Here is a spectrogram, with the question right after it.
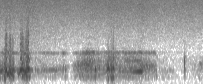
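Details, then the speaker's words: Stridor demonstrated by physical therapy students: steady high-pitched monophonic musical tone through the breath, audible without a stethoscope, from upper airway obstruction. "the third sound is Strider also known as snoring or crew this is another musical sound though this time it's monophonic and can even be heard without a stethoscope this is caused by an upper airway obstruction"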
